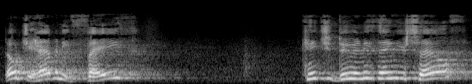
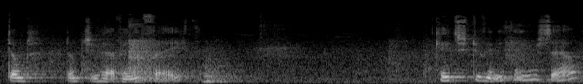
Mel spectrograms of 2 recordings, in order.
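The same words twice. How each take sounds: First: Louder, higher scolding rebuke; stern scolding teacher voice. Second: Much softer, meek and apologetic; apologetic soft voice, afraid to offend; meek and timid. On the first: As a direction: rebuke them sharply for their lack of faith. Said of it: "I think he scolded them". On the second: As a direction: ask it timidly, almost under your breath. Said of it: "Do you think he said that?". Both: Retold or imitated.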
